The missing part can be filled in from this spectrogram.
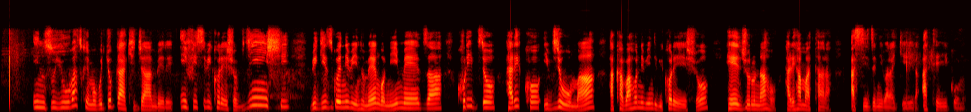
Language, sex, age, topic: Rundi, male, 18-24, education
